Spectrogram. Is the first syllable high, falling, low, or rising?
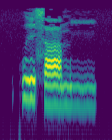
high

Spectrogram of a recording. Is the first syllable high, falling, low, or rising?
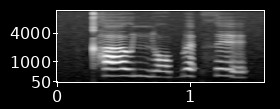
high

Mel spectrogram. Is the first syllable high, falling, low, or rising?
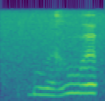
low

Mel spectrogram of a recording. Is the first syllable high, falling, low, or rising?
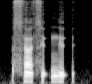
falling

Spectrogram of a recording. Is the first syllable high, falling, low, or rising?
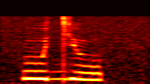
high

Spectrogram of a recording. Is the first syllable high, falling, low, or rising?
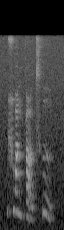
falling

